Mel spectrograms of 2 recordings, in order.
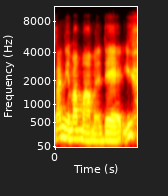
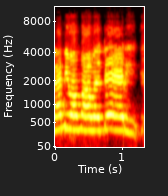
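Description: First: Said in the usual way. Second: High and louder, laughing through the words; rueful laughing replay; laughing repeat. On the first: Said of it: "I told my husband". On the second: Retold or imitated. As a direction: laugh at yourself as you quote it. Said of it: "I remember saying".

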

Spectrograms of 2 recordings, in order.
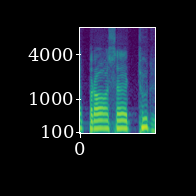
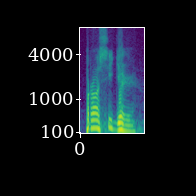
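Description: First: "prosedur" said the Indonesian way, "pro-se-DUR"; Indonesian pronunciation. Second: "procedure" said the English way, "pro-SEE-jer"; English pronunciation. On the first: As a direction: say "prosedur" with Indonesian vowels and a plain "d". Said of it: "Bahasa Indonesia ini prosedur". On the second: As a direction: say "procedure" English style, with a "j" sound. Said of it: "bacanya procedure kalau bahasa Inggris". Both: Shown as a demonstration.

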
